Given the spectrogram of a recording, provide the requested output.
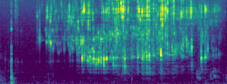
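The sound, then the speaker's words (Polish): Coffee pours steadily into a cup for about three seconds, moderately loud, its gurgling pitch shifting as it fills, after a brief knock at the start. “O, teraz nalewam kawy.”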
